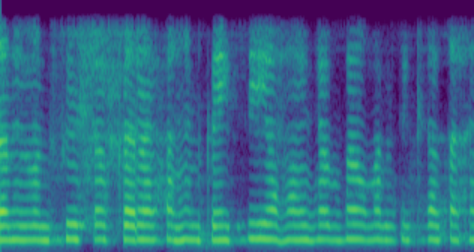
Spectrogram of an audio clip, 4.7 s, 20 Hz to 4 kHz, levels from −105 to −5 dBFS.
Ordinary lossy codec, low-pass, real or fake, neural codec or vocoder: none; 3.6 kHz; fake; codec, 24 kHz, 1 kbps, SNAC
